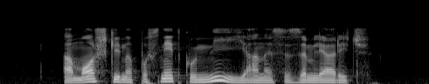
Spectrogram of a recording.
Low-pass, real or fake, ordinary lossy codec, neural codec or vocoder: 5.4 kHz; real; none; none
